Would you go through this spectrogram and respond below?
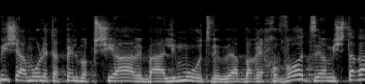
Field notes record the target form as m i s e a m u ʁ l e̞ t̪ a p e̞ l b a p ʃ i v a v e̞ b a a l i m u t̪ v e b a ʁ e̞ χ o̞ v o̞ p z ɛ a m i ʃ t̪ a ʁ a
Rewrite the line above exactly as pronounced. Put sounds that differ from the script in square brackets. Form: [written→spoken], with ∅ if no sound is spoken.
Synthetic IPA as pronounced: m i [s→ʃ] e a m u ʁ l e̞ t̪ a p e̞ l b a p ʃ i [v→∅] a v e̞ b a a l i m u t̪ v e b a ʁ e̞ χ o̞ v o̞ [p→t] z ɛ a m i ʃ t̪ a ʁ a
